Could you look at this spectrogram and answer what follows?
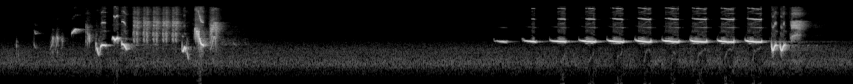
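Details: Nightingale song of the Hasaniya type for tutoring young goldfinches and hybrids: scratchy chattering notes, a short silence, then a crisp series of about twelve rising whistled notes, evenly paced, ending with a harsh flourish.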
